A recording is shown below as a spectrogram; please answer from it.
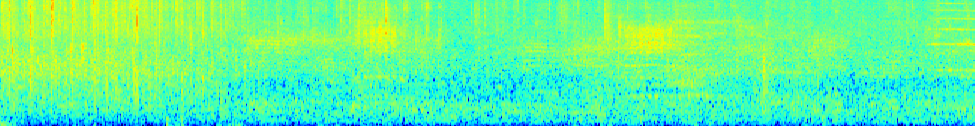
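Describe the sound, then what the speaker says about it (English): Steady applause from an audience fills the arena at a youth livestock goat show and carries on for the whole stretch, with goat bleats and a murmur of voices mixed into the crowd noise. "Let's give these kiddos a big round of applause as they exit the ring."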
